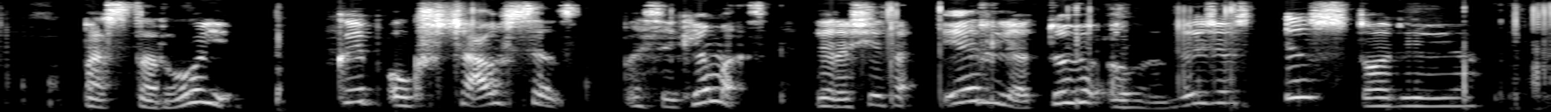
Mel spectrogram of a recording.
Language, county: Lithuanian, Kaunas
